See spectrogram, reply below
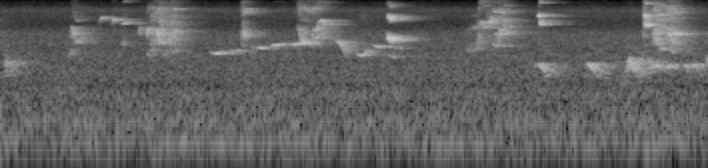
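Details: White-rumped shama during its moult, singing steady series of short high chirps and buzzy bursts with occasional lower clear whistled slurs, phrases closely spaced.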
